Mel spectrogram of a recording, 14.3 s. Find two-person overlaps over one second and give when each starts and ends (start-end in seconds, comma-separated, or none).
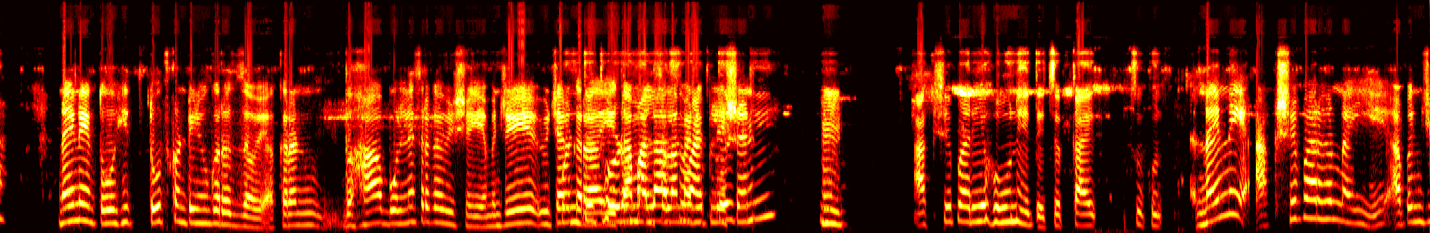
5.6-7.5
